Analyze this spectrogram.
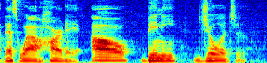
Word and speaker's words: Albany: where our heart at all benny georgia a-l-b-a-n-y pronounced all not al benny for the folks who ain't from down bottom ain't from the south all benny georgia shout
